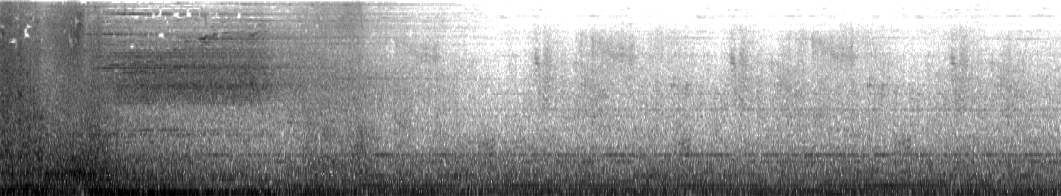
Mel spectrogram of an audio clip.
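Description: A triumphant fanfare swells in the game's music.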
